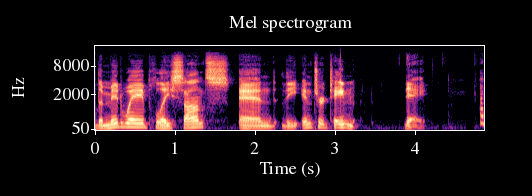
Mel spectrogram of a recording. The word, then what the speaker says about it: Plaisance: This is what they called the Midway Plaisance and the Entertainment Day. I bet if I were to try to say that, I'd not get it right. Like plaisance. Hey, you said it right. Good job.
